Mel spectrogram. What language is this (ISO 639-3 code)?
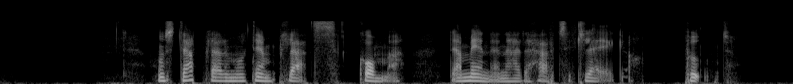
swe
